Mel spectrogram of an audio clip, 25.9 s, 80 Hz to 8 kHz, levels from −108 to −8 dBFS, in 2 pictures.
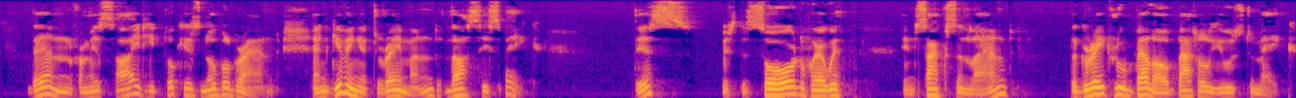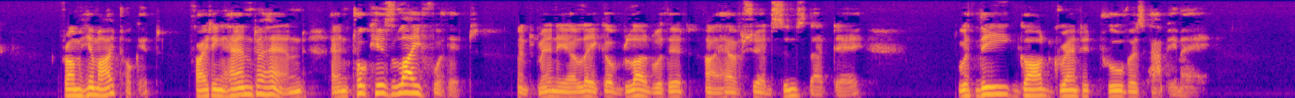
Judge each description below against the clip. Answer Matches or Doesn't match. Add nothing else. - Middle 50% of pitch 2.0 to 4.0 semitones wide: Doesn't match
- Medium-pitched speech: Doesn't match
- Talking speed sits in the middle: Matches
